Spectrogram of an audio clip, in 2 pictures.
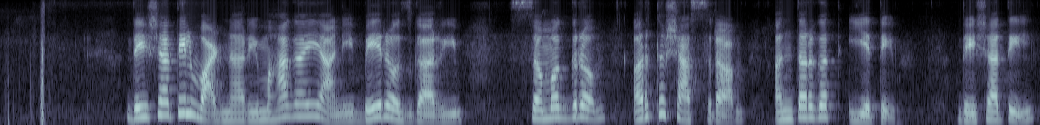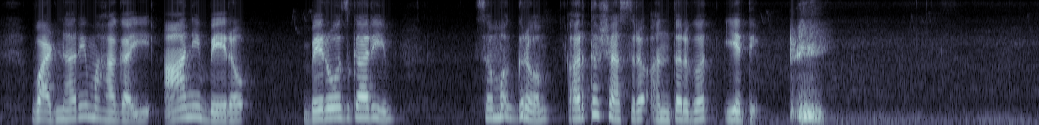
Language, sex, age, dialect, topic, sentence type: Marathi, female, 18-24, Northern Konkan, banking, statement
